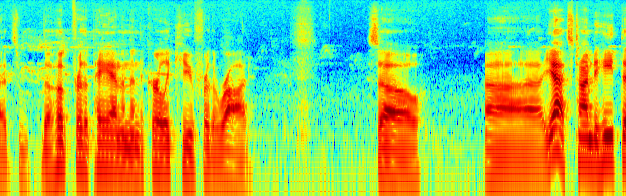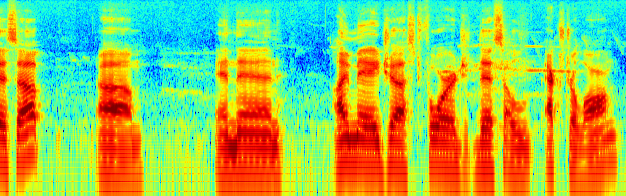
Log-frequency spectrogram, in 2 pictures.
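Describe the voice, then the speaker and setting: Chatty blacksmith man thinking aloud. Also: medium pitch. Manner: chatty, self-deprecating, thinks aloud with many fillers. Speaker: blacksmith streamer. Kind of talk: casual talk while working. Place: blacksmith workshop.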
